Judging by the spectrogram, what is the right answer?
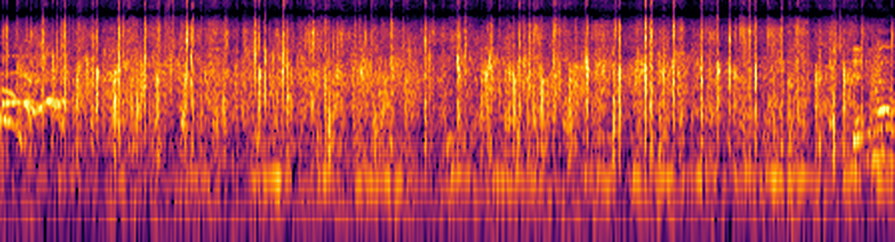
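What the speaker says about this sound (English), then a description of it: "Big round of applause!" Audience applause after a speaker is introduced at a talk on body and weight loss, a steady wash of clapping that runs the full length, with a voice rising over it near the start.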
